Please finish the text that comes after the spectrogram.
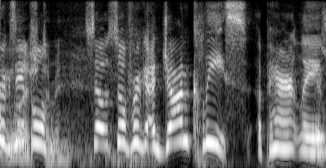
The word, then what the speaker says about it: Cleese: so so for john cleese apparently john cleese rhymes with cheese john cleese's name is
